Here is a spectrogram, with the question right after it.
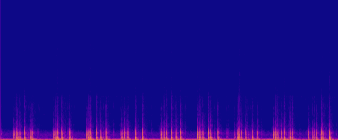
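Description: Long acrylic nails tap a solid, pink embossed faux-leather journal cover. Quick clusters of three or four soft, muffled taps repeat steadily over a constant low hum, each tap fading almost at once.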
